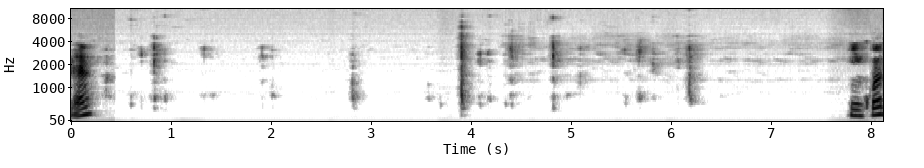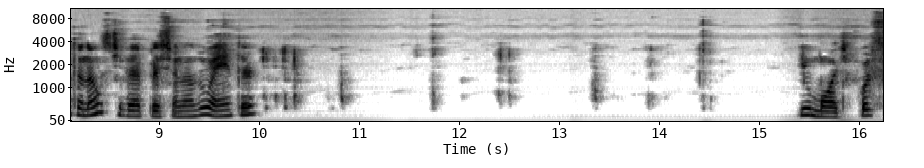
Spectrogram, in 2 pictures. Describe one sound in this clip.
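Keys tap softly on a computer keyboard.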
